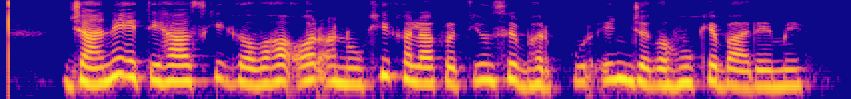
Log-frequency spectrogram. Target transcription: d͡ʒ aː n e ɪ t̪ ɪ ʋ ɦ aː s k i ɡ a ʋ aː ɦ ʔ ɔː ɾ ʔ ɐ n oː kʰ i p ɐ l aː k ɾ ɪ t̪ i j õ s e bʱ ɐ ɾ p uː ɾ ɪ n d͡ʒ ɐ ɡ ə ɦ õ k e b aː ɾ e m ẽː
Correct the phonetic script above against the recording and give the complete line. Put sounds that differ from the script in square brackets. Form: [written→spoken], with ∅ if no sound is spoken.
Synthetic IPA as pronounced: d͡ʒ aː n e ɪ t̪ ɪ [ʋ→∅] ɦ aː s k i ɡ [a→ɐ] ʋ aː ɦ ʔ ɔː ɾ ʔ ɐ n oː kʰ i [p→k] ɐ l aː k ɾ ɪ t̪ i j õ s e bʱ ɐ ɾ p uː ɾ ɪ n d͡ʒ ɐ ɡ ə ɦ õ k e b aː ɾ e m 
